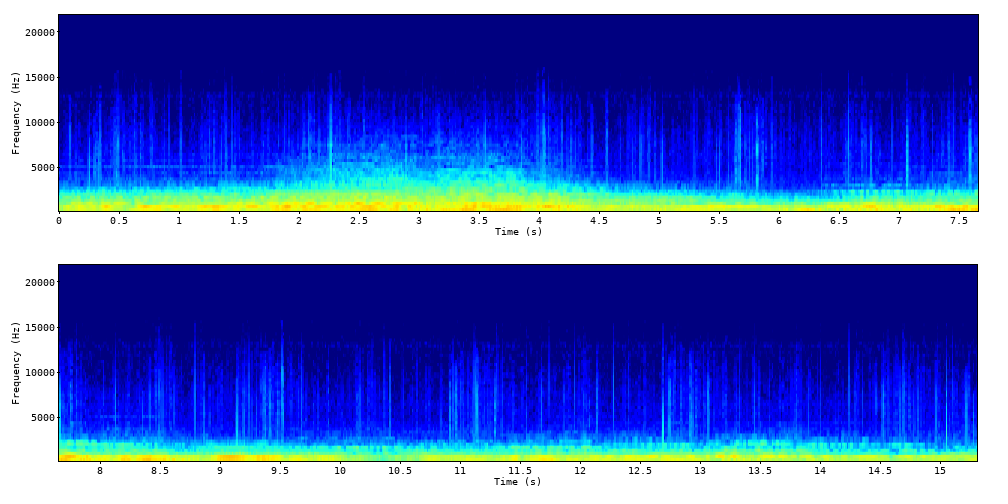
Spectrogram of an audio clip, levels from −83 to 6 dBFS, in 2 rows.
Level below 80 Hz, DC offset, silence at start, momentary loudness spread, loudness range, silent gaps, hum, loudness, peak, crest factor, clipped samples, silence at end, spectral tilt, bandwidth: -58 dBFS; under 0.1%; 0 s; 9 LU; 7 LU; none; none; -27 LUFS; -10 dBFS; 16 dB; under 0.1%; 0 s; -5.5 dB/octave; 13.5 kHz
